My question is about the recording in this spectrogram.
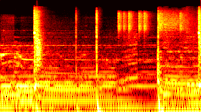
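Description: Electronic background music with a heavy, steady bass line and sharp drum hits at a regular beat.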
